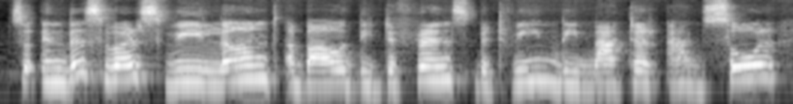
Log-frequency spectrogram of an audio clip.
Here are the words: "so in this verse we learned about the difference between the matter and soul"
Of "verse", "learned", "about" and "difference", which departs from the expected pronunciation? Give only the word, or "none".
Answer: none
